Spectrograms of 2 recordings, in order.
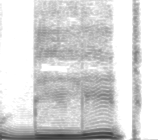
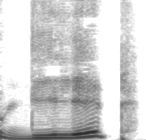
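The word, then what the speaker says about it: delete: যেমন দেখো ডিলিট এই ওয়ার্ডটিকে অনেকেই ভুলভাল উচ্চারণ করছো। কেউ কেউ উচ্চারণ করছো ডিলেট আবার ডিলিট। তাহলে কোনটা সঠিক?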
